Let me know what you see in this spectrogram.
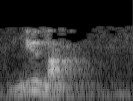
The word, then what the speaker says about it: pneuma: And in Greek, the word for wind, or at least one word for wind, is pneuma, although it's spelled with a P. Like some, you say it just with the S, but it's got a P there.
